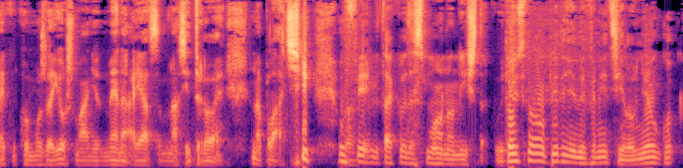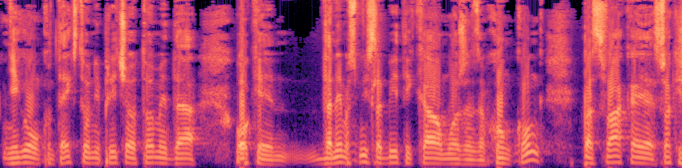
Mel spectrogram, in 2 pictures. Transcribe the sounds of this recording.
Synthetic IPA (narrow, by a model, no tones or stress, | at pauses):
ekokoemo̞ʒd̪ajo̞ʃmaɲeod̪menḛʔa̰ja̰ːsamna̰ʃit̪ɾojḛnaplˠa̰ːt͡ɕiufiɾmit̪akod̪asmoononiʃt̪ḁkuoeist̪inoalopiːt̪̬aɲed̪efiniːt̪sijeliuɲeɡomɲeɡo̞ʋomkont̪e̞kst̪uonjepɾiːt͡ʃaoːt̪o̞me̞d̪a | okʰed̪ane̞ːmasmiːslˠabit̪ikʰaomo̞ʒd̪aneznamxoŋko̞ŋɡ | pasʋakajesʋaki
